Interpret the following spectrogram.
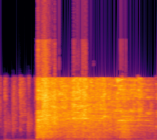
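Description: Glass shattering with a sudden loud crash about half a second in, the noise of breaking glass trailing off over the next second or so. A steady low beat of background music runs underneath.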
